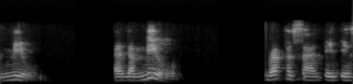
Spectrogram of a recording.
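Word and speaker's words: μ: This is not U. This is the mu.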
